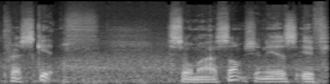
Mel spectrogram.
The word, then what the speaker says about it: Prescott: Today I want to talk to you about uh my visit to Prescuit, Arizona. Now, Prescuit is spelled Prescott, but pronounced Prescuit.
